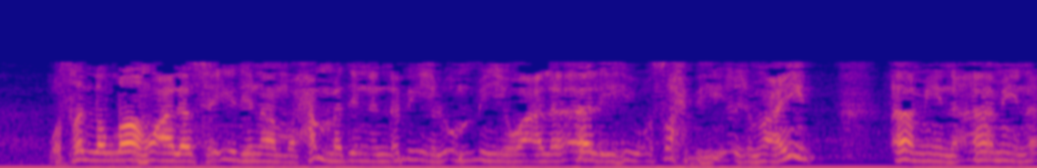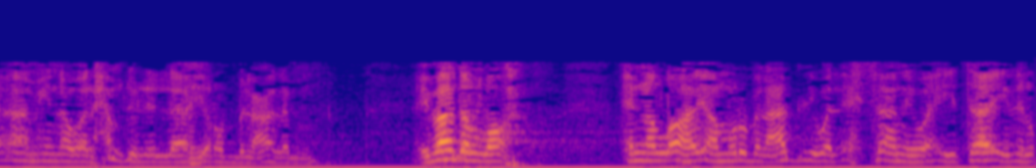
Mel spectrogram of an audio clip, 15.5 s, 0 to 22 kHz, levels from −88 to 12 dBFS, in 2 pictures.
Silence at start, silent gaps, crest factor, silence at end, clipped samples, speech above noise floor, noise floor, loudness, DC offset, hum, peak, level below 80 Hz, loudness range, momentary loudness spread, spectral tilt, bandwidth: 0.4 s; none; 26 dB; 0 s; under 0.1%; 31 dB; -60 dBFS; -29 LUFS; 1%; none; -2 dBFS; -60 dBFS; 8 LU; 16 LU; -7.5 dB/octave; 5 kHz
